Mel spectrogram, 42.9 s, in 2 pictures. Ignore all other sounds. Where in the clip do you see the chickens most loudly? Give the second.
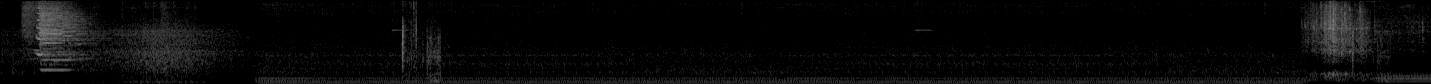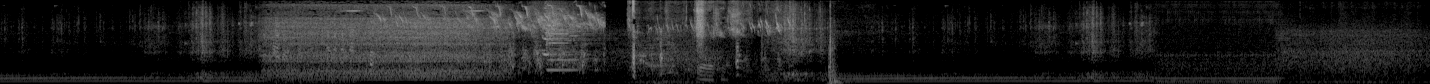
31 s.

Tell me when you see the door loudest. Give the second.
34 s.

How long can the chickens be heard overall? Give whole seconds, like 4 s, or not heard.
8 s.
